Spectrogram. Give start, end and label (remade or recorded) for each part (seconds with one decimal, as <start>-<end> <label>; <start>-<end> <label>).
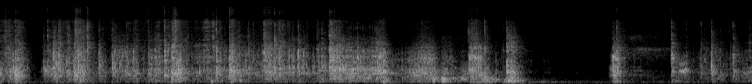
0.0-1.5 remade; 1.5-4.8 recorded; 4.8-6.1 remade; 6.1-7.5 recorded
